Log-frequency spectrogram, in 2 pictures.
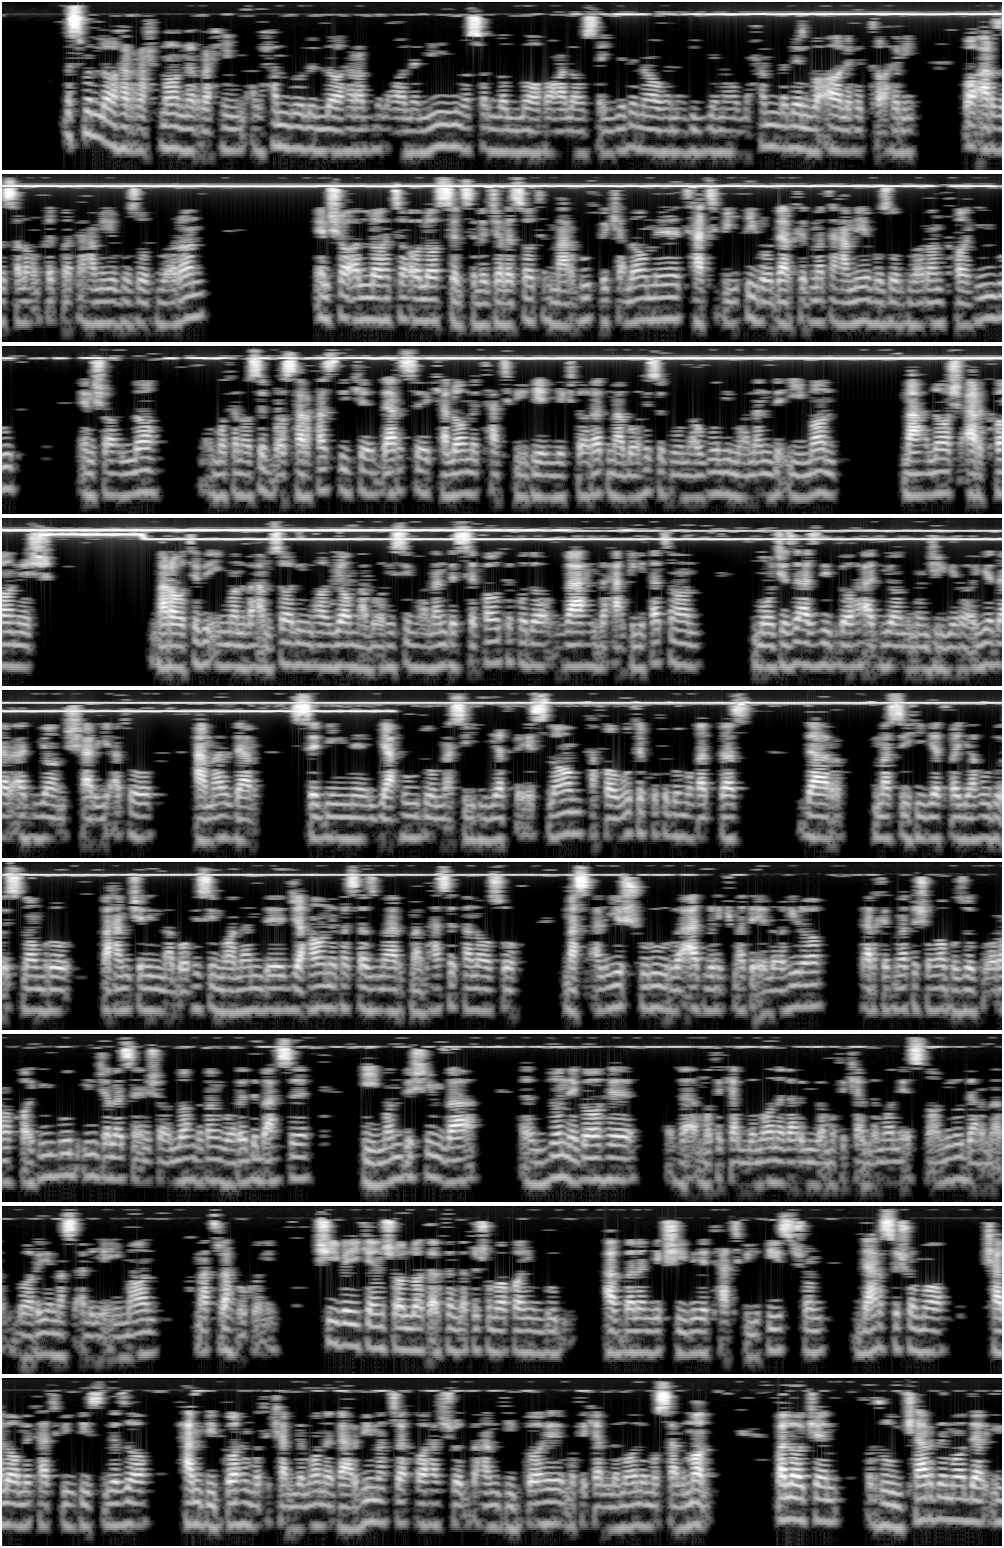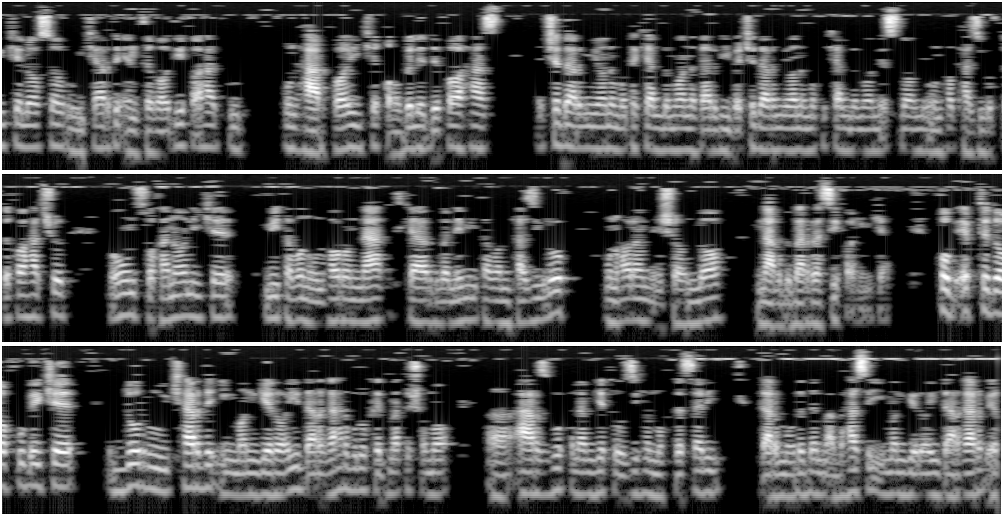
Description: تدریس کلام تطبیقی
